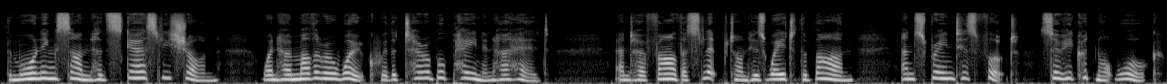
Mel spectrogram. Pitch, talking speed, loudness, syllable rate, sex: 235 Hz, 185 wpm, -18 LUFS, 4.9 syllables/s, female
